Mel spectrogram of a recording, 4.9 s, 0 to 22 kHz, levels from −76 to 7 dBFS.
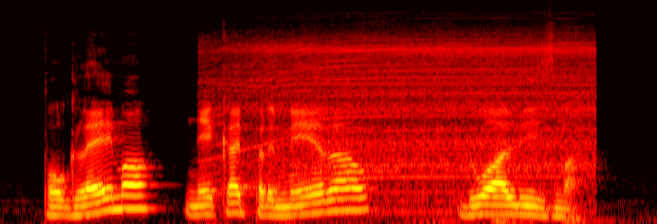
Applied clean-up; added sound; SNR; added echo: none; Tools; 12 dB; none.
